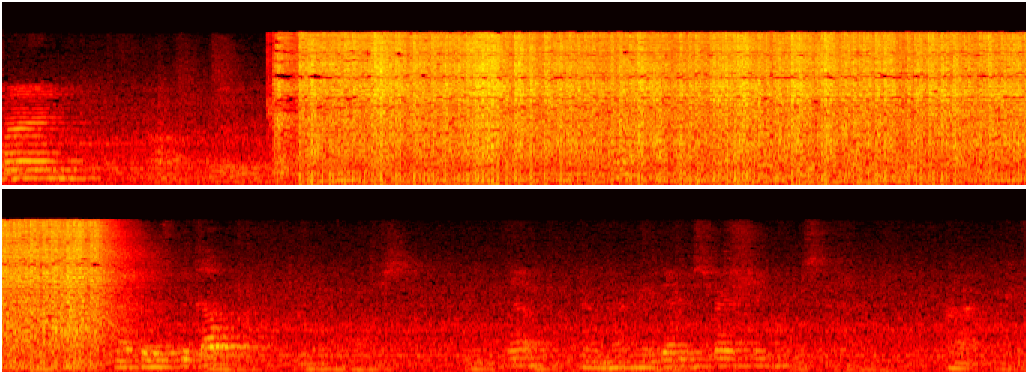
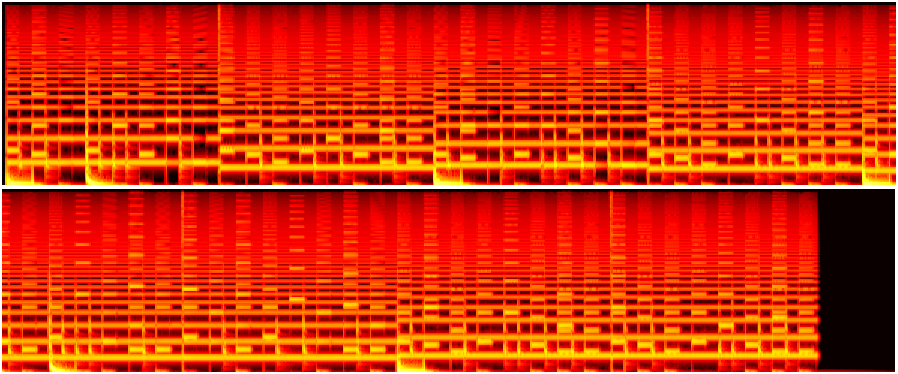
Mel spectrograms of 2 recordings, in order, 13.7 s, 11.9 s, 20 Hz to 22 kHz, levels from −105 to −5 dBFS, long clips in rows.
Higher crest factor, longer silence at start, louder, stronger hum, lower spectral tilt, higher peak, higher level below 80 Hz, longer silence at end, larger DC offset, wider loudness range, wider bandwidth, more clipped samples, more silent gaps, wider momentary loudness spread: about the same, 22 dB vs 20 dB; about the same, 0 s vs 0.05 s; first, -23 LUFS vs -33 LUFS; neither; second, 1 dB/octave vs -4.5 dB/octave; first, -8 dBFS vs -12 dBFS; second, -62 dBFS vs -36 dBFS; about the same, 0.4 s vs 0.5 s; neither; first, 7 LU vs 1 LU; second, 11.5 kHz vs over 20 kHz; neither; neither; first, 23 LU vs 5 LU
